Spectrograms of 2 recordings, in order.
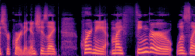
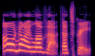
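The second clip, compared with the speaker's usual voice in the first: delighted reply; 9 semitones higher, 5 dB louder than usual. Retold or imitated. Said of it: "And she was like".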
